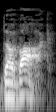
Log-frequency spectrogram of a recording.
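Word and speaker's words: דבק: It's the word, it's pronounced davak in Hebrew. Davak.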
